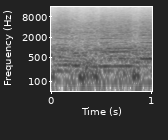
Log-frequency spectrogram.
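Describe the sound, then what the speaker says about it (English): A McLaren Formula 1 car in the F1 2017 racing game approaches at the Italian circuit, a steady, fairly faint engine drone held for about a second with no voices. "I think that's some McLaren coming up"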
